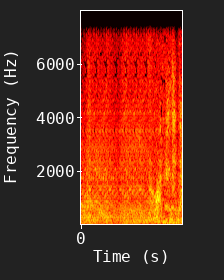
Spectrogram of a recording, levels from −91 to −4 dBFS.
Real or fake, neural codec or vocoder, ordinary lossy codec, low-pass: fake; codec, 16 kHz, 1.1 kbps, Voila-Tokenizer; none; 7.2 kHz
